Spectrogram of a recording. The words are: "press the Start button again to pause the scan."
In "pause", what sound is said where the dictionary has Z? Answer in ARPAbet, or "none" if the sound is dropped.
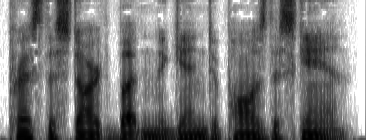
Z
